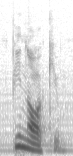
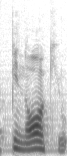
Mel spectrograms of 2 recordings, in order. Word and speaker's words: Pinóquio: Agora, o Q com U não é pronunciado.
